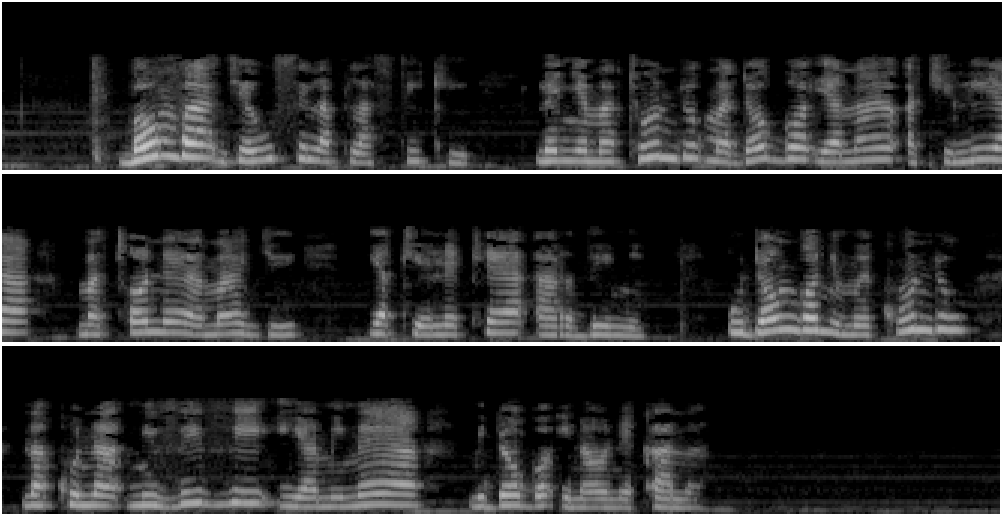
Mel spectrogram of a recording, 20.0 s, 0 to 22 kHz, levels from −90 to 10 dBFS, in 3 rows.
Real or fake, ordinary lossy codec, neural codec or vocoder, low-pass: fake; MP3, 24 kbps; codec, 44.1 kHz, 7.8 kbps, DAC; 7.2 kHz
